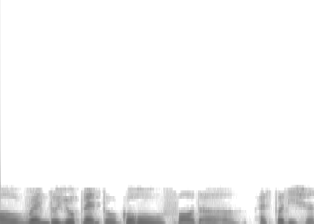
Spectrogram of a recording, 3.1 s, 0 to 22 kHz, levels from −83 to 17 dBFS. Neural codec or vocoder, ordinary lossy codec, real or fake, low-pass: codec, 16 kHz, 0.3 kbps, FocalCodec; MP3, 16 kbps; fake; 3.6 kHz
